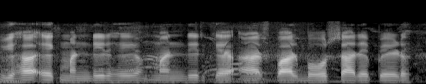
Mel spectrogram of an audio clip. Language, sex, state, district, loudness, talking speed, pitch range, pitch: Hindi, male, Andhra Pradesh, Srikakulam, -19 LUFS, 170 wpm, 95-100 Hz, 100 Hz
